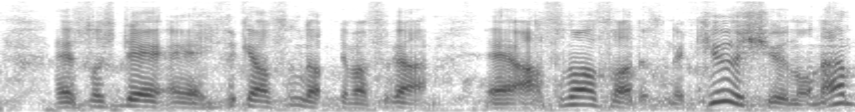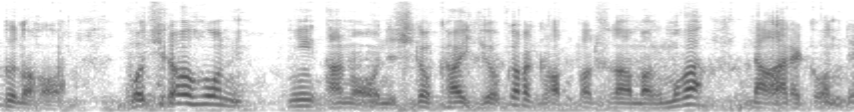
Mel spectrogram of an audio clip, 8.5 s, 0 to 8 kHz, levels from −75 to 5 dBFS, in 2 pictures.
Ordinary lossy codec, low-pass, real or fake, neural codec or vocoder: none; none; fake; codec, 16 kHz, 4.8 kbps, FACodec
